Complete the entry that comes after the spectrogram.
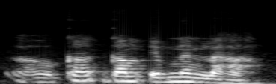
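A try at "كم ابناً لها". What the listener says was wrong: Kam ibnan laha. You combine it. You don't stop at kam and then say ibnan. You say kam ibnan. Kam ibnan.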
